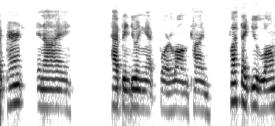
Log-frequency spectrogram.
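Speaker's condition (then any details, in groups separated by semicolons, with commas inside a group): Cerebral palsy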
